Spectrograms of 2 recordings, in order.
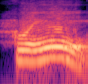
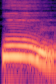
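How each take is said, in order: First: The word sounds like kway. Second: The word sounds like key. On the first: The speaker calls it wrong. "No, এর উচ্চারণ কোয়ে না" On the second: The speaker calls it right. "এর আসল উচ্চারণ হলো কি"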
